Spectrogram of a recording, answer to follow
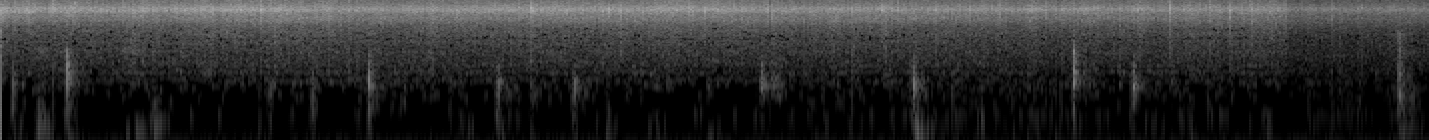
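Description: Diced onions, garlic and ginger sizzling in butter on a flat griddle pan, with scattered taps and scrapes from a wooden spatula stirring them. The sizzle drops a little near the end.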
